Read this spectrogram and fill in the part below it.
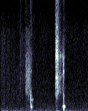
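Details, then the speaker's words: During a neurointervention lecture Q&A, an adult clinician voices two breathy whooshing bursts to imitate the rhythmic whoosh patients hear with pulsatile tinnitus, contrasted with regular tinnitus. This is a vocal imitation, not a real recording. "I think the pulsatile nature of the sound that the patients perceive is significant"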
